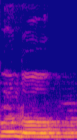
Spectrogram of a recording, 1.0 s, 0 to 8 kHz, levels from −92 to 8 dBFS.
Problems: none marked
